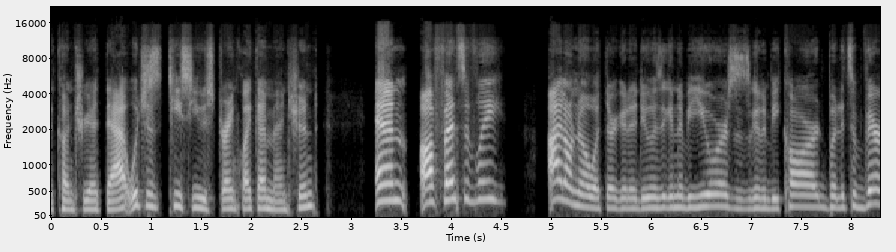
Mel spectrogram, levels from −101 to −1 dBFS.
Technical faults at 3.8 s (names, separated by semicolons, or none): microphone overload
